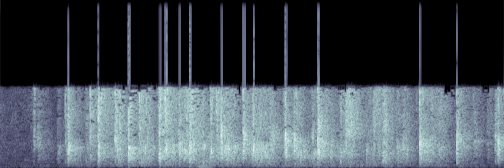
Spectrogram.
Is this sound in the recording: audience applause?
yes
